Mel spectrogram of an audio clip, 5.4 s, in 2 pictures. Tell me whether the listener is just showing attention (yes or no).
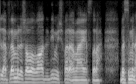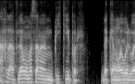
no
